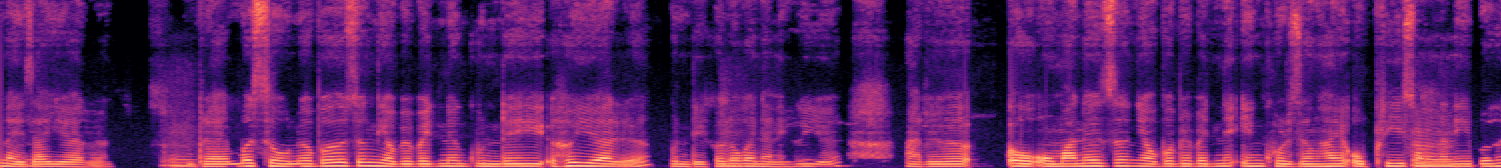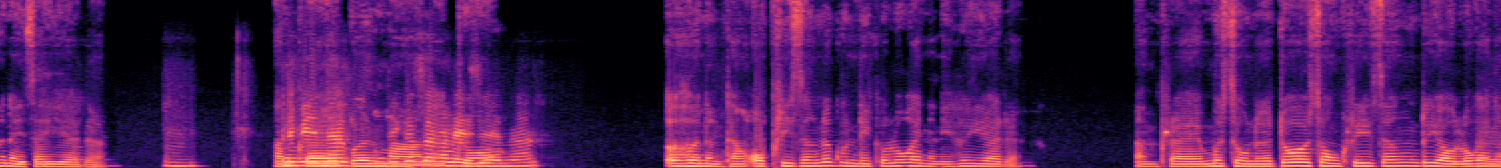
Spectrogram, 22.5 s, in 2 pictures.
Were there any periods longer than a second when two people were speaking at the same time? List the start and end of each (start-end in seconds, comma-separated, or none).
13.4-15.0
